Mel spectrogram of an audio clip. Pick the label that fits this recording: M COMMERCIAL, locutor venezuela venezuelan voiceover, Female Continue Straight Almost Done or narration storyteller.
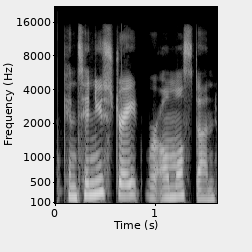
Female Continue Straight Almost Done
